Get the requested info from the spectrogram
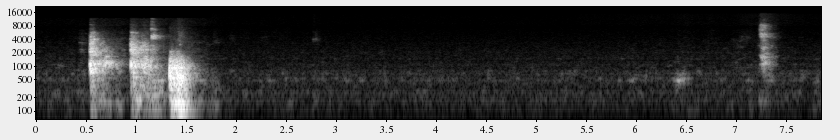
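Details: Seven-week-old Cavalier King Charles Spaniel puppies from Daisy's litter in an indoor puppy pen at home: three quick, loud, rough yelps in a row, then a quiet pause broken by a soft squeak and one short sharp cry.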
